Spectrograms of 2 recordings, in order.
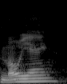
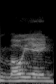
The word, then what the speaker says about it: Mojang: I do believe, and you know it's pronounced Mojang.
